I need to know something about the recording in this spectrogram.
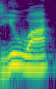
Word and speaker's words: Uy: That's UY. I pronounce it Uy.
